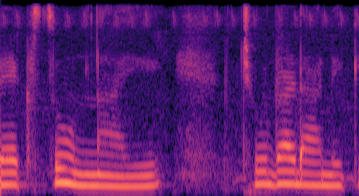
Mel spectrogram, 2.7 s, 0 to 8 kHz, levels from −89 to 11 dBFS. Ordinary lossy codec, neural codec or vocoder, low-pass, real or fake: none; none; 7.2 kHz; real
